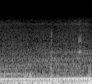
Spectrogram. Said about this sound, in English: The BMW straight six petrol engine is a German institution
